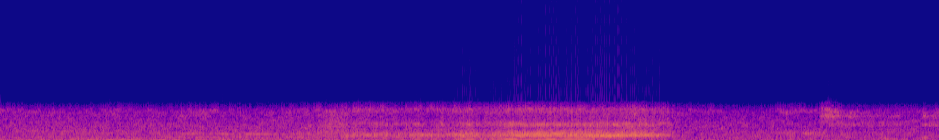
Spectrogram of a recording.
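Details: Snoring: a single drawn-out, rough snore on the in-breath over a steady background hum.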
